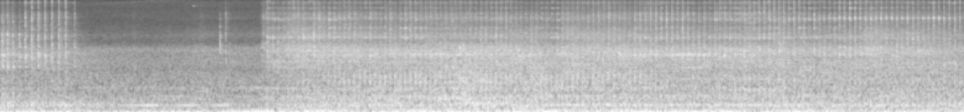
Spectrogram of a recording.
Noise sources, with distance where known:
jackhammer, near

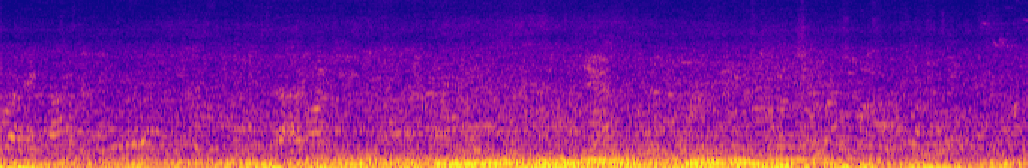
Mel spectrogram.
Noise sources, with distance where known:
medium-sounding engine, near
person or small group talking, far

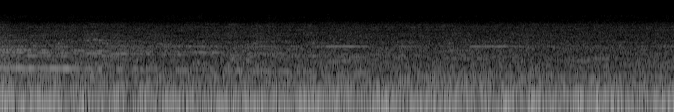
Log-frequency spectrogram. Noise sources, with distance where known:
reverse beeper, far

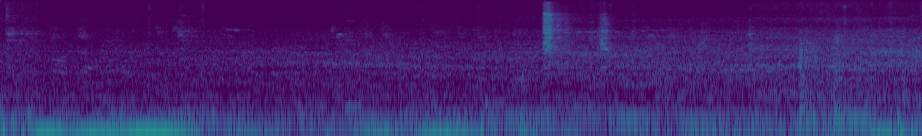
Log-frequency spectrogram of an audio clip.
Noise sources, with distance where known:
medium-sounding engine
person or small group talking

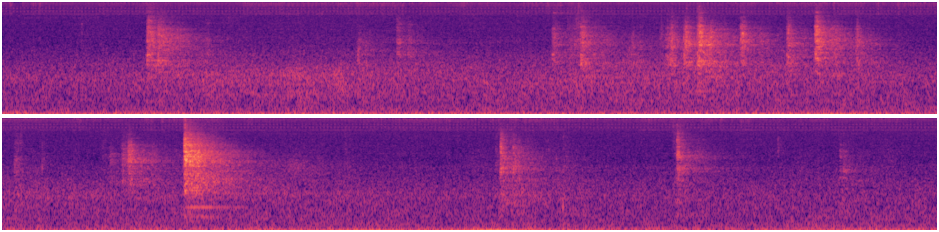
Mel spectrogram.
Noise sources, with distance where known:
non-machinery impact

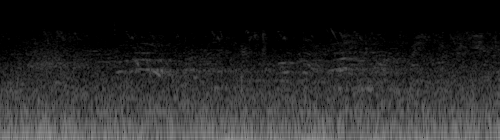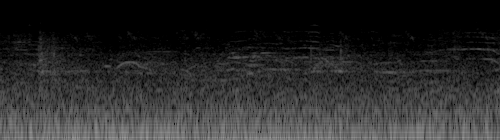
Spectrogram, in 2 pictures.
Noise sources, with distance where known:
person or small group shouting, far

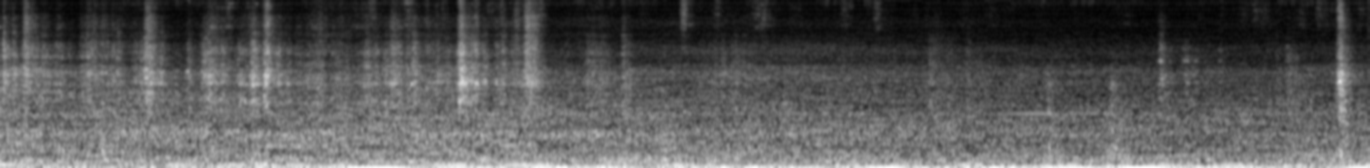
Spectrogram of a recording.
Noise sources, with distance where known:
background noise

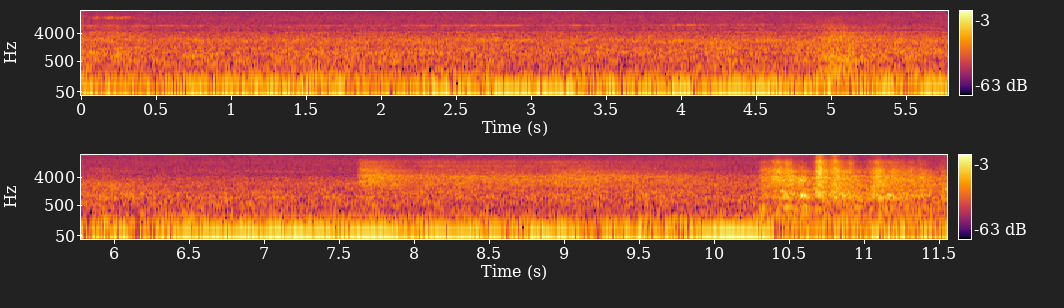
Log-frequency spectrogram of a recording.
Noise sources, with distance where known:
background noise

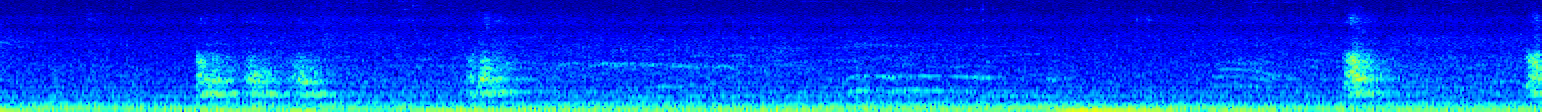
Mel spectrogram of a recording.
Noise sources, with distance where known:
dog barking or whining

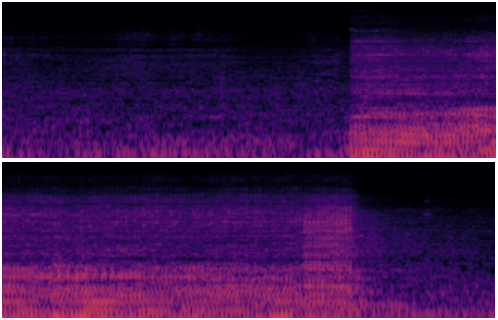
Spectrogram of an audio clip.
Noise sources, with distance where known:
jackhammer, near

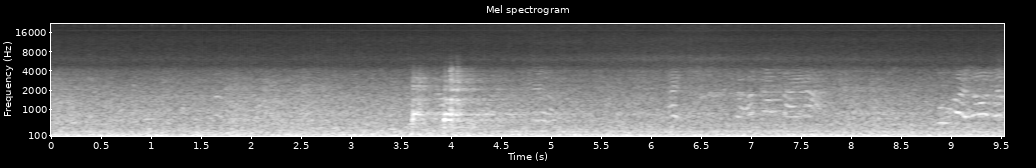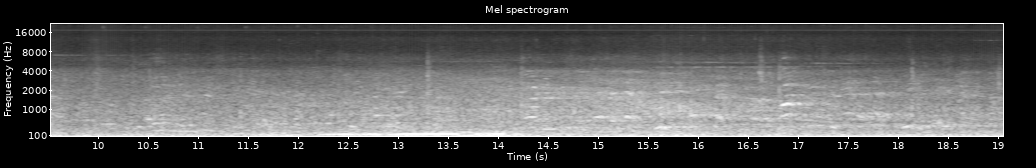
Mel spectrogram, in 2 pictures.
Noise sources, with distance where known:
person or small group shouting, far

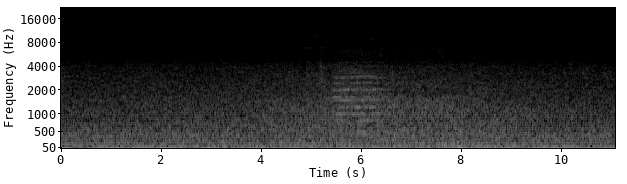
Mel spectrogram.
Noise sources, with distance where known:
car horn

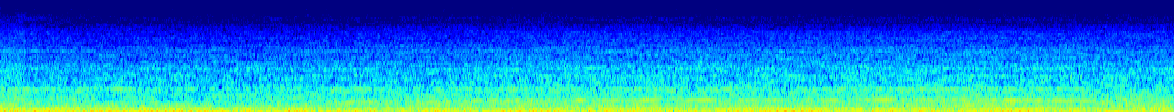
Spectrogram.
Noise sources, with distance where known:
background noise

